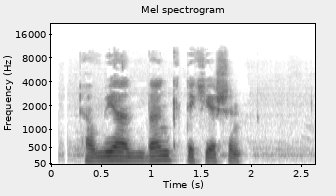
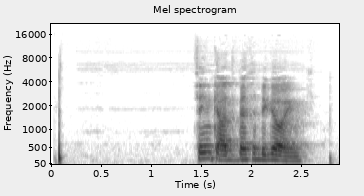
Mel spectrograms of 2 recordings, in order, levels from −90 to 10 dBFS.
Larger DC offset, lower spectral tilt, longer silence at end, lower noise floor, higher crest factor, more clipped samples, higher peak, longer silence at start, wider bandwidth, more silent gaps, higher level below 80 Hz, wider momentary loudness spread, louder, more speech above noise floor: neither; second, -6 dB/octave vs -8 dB/octave; first, 0.75 s vs 0.35 s; second, -56 dBFS vs -68 dBFS; about the same, 18 dB vs 18 dB; neither; second, -6 dBFS vs -2 dBFS; first, 0.3 s vs 0.05 s; about the same, 10.5 kHz vs 9.6 kHz; neither; second, -62 dBFS vs -56 dBFS; about the same, 11 LU vs 13 LU; second, -22 LUFS vs -18 LUFS; second, 35 dB vs 51 dB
